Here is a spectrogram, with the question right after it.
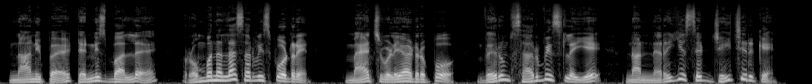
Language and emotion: Tamil, happy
